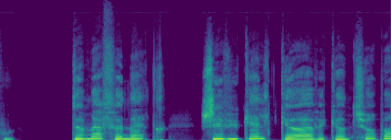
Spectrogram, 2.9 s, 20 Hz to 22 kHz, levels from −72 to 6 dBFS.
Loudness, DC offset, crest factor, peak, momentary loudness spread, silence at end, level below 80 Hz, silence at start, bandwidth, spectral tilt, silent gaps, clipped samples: -14 LUFS; under 0.1%; 12 dB; -2 dBFS; 8 LU; 0 s; -36 dBFS; 0 s; 17.5 kHz; -3.5 dB/octave; 0.17-0.49 s; under 0.1%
